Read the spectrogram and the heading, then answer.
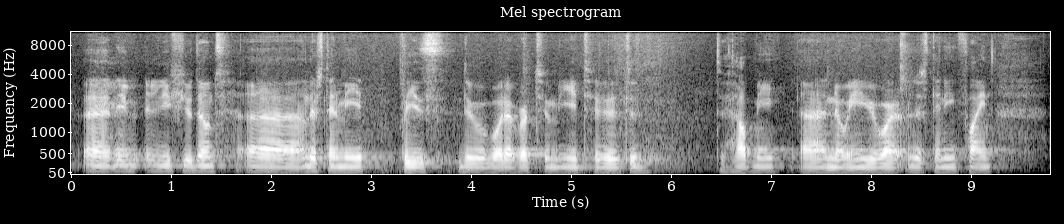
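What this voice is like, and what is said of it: Brazilian-accented English. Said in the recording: “a Brazilian accent”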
